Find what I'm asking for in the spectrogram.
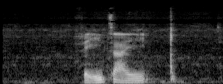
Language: Cantonese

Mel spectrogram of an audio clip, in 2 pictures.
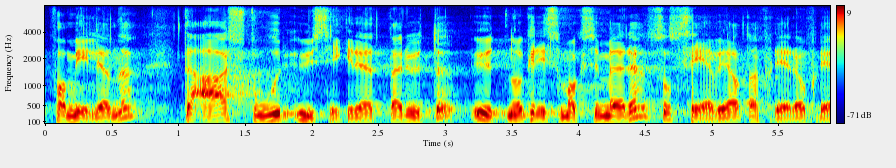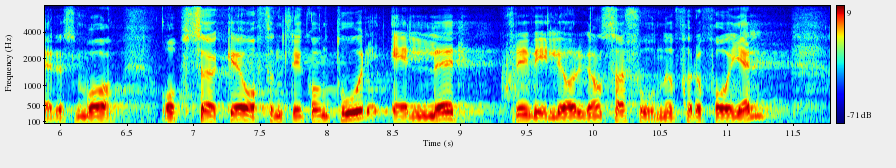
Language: Norwegian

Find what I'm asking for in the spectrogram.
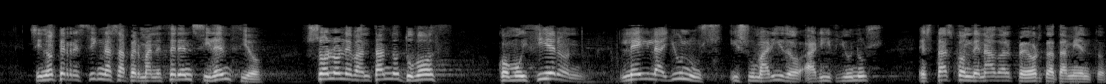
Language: Spanish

